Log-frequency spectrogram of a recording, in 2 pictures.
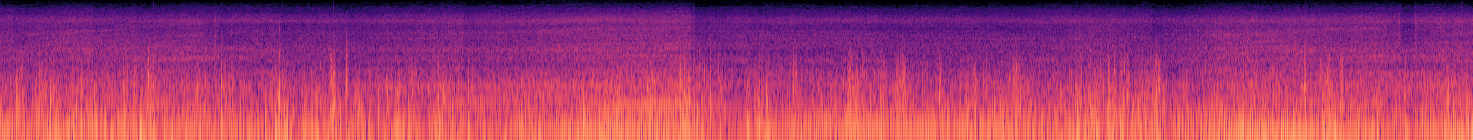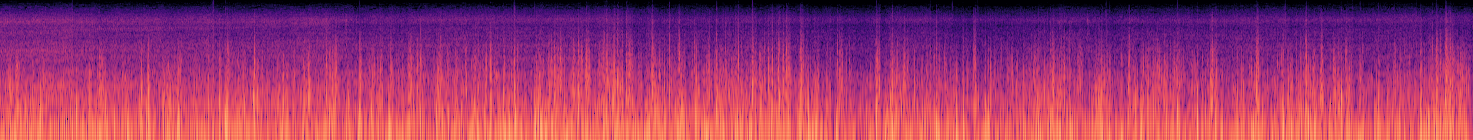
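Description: Wind buffeting the microphone of a camera on a moving motorcycle, over the motorcycle's engine running, its note rising and falling as the rider works through the bends.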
